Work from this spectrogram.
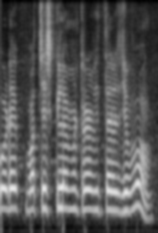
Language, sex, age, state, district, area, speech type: Odia, male, 18-30, Odisha, Kendrapara, urban, spontaneous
